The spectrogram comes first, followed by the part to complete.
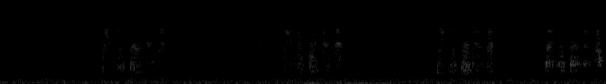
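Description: Faint pen strokes on paper, coming in four short bursts of scratching: about a second in, around three seconds, between four and five seconds, and at the very end.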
